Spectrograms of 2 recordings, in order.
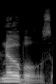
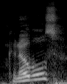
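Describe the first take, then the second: First: The word begins with a plain N sound. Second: The word begins with an audible K sound. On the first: "you don't really pronounce the K" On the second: "she's adamant that you say it with the K"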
